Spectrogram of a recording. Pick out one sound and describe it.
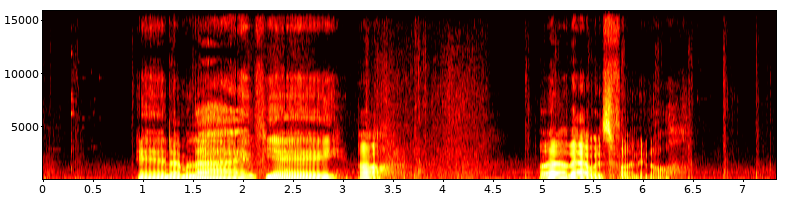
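A man speaks calmly and solemnly.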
